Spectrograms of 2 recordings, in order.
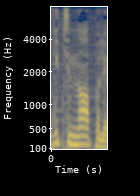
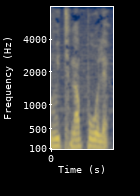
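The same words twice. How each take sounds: First: The stress falls on the preposition на. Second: The stress falls on the noun поле. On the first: The speaker calls it right. "переносим ударение на предлог" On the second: The speaker calls it wrong. "а не"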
